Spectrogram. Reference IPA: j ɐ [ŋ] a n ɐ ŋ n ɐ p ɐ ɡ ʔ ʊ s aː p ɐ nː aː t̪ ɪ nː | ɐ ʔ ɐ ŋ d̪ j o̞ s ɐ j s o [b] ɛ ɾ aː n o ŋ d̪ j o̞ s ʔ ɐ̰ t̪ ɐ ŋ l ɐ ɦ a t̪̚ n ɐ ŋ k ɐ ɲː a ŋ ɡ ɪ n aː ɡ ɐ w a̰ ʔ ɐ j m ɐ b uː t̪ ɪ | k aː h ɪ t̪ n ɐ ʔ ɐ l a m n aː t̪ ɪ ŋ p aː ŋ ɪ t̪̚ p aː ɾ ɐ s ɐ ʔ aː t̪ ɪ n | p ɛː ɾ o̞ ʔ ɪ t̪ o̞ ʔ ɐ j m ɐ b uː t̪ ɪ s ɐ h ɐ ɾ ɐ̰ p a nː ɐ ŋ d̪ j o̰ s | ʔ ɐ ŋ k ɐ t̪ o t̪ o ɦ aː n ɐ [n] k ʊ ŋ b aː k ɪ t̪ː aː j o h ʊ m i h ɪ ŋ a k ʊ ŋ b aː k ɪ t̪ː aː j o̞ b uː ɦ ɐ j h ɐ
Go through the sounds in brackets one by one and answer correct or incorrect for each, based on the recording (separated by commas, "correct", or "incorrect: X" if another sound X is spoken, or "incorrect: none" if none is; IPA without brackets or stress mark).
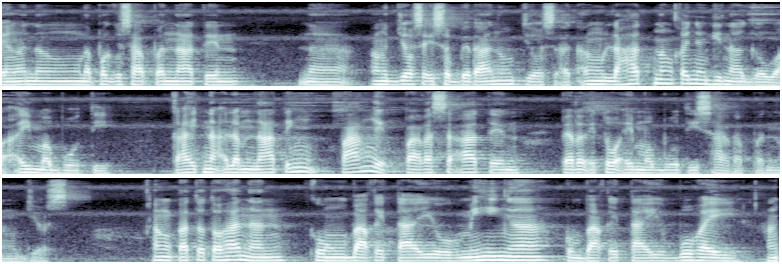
correct, correct, correct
